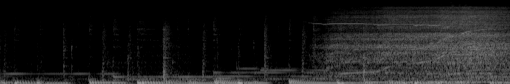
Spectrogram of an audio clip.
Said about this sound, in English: With our hole drilled through our cabinet, 5/8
